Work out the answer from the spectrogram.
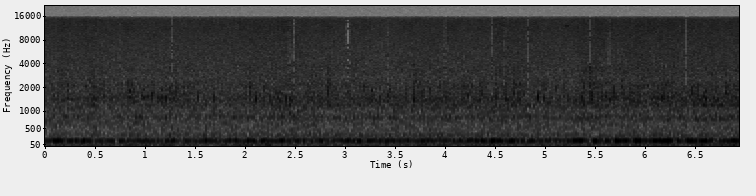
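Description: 4x4's engine running at steady low revs as the vehicle crawls along a dirt track, heard from inside the cab as a constant low drone.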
